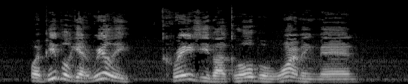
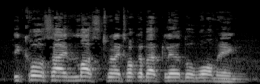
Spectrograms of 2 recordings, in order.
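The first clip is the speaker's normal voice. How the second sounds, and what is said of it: Put-on British accent. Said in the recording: “why am I talking in a British accent?”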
